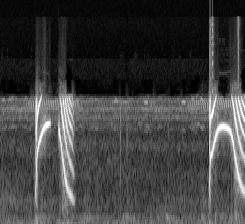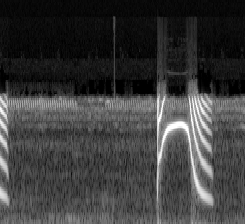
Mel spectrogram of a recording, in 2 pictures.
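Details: Lure recording of a white-browed crake for hunting in marshes and rice paddies, unedited: a double sharp note, then two calls about three seconds apart, each a held arched whistle breaking into a quick descending cascade, over a constant high-pitched hum.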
